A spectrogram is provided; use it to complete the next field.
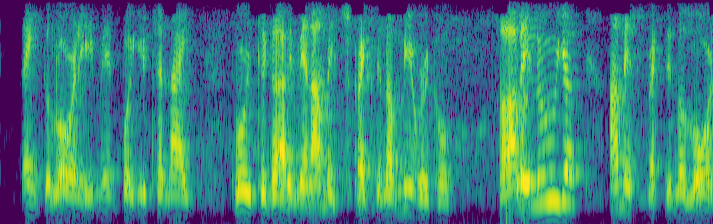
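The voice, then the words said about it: Hoarse voice. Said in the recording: “Forgive my hoarseness tonight. ... But we just been praising the Lord.”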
